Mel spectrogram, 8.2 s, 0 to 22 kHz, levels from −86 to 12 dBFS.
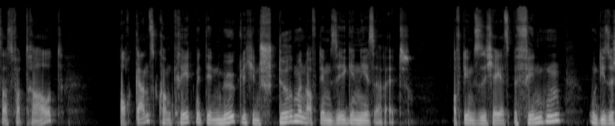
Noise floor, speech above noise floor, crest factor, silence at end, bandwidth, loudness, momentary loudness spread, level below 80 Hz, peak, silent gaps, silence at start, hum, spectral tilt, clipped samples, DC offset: -77 dBFS; 49 dB; 18 dB; 0 s; 17 kHz; -29 LUFS; 10 LU; -62 dBFS; -12 dBFS; none; 0 s; none; -6 dB/octave; under 0.1%; under 0.1%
